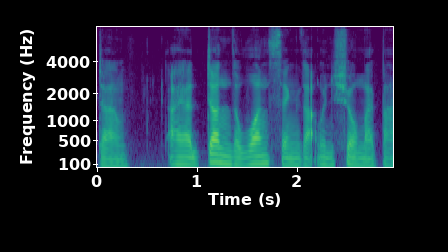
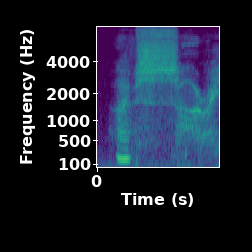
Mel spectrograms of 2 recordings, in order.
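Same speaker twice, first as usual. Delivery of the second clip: breathy, faint whisper with hardly any voice; 8 dB quieter than usual. The narrator finds their voice just long enough to speak: whisper. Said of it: "found my voice long enough to whisper".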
